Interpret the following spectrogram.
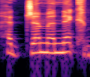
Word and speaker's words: hegemonic: Again, mine is the North American or even Canadian pronunciation, which I do think differs from the UK. I go with hegemonic, and it's the simple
